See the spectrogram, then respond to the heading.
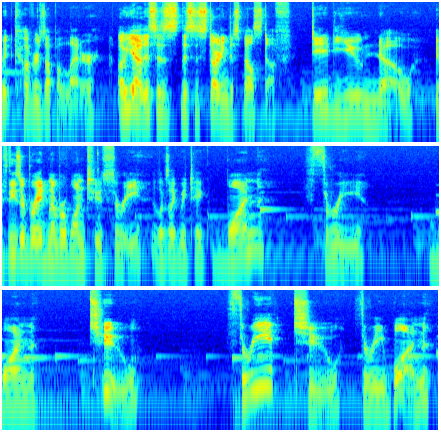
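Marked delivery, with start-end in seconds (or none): none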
